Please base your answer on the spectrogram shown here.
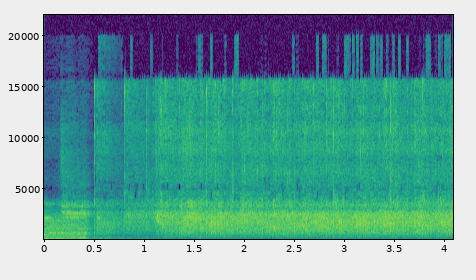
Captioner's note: applause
